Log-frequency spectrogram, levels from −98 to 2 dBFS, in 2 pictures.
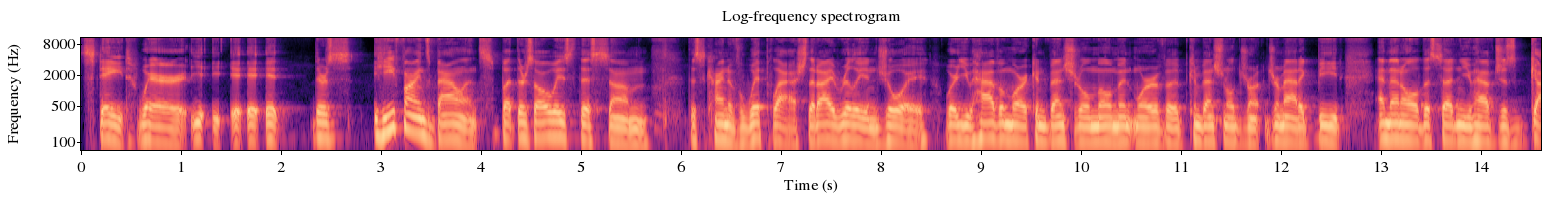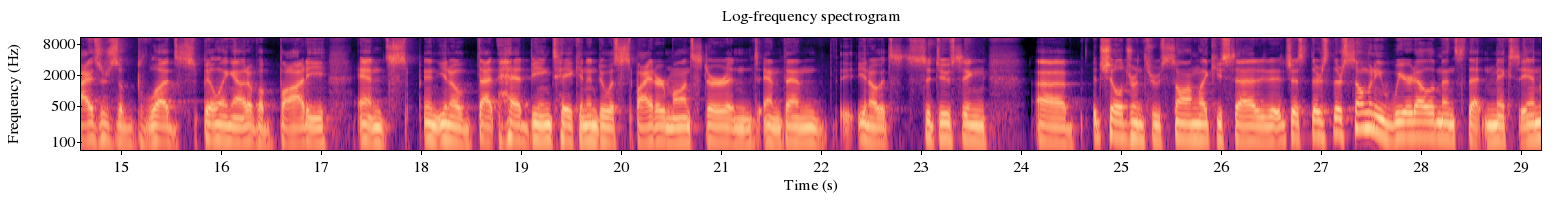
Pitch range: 100-120 Hz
